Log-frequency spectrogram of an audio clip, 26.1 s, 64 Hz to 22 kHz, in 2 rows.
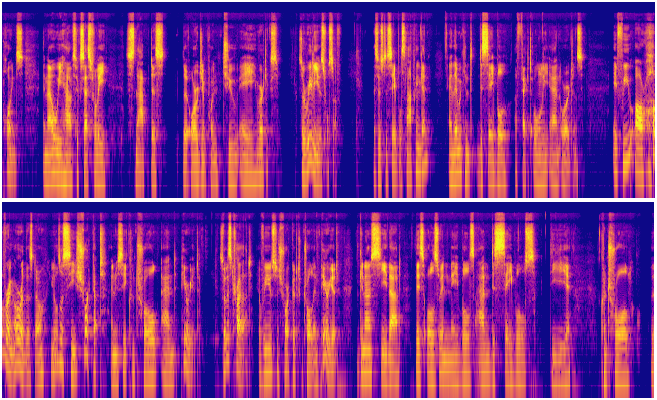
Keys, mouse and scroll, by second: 8.0 click, 17.0 click, 18.6 ctrl+., 19.3 ctrl+., 19.7 ctrl+., 20.1 ctrl+., 21.1 ctrl+., 21.9 ctrl+., 22.4 ctrl+., 23.5 ctrl+., 24.0 ctrl+..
